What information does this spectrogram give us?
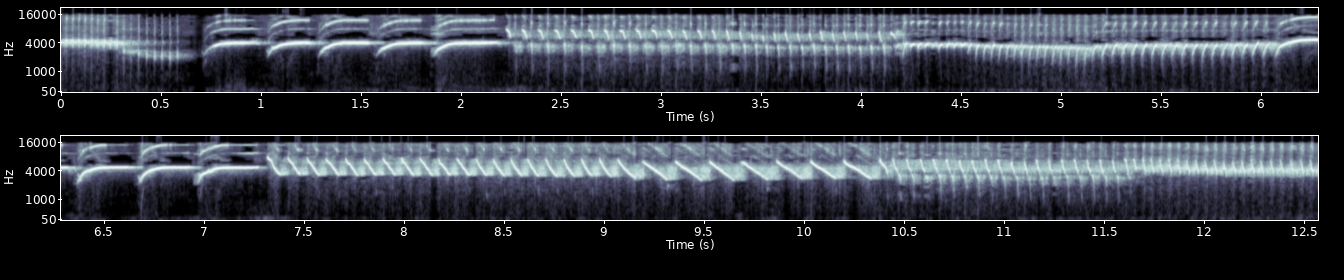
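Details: Loud canary song for teaching chicks: groups of swooping slurred whistles, steady high trills, and a run of quick descending sweeps, continuous throughout.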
